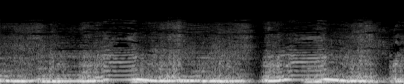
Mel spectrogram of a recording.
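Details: Two male lions fighting over a kill on an African safari; loud continuous snarling roars in two long bursts, each briefly rising then sagging, broken by a short pause.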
